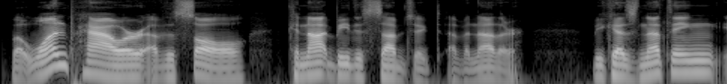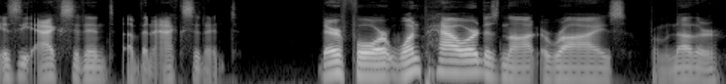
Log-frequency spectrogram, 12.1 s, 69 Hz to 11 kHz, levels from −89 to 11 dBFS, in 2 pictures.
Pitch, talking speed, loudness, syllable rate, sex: 105 Hz, 140 wpm, -22 LUFS, 4.9 syllables/s, male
